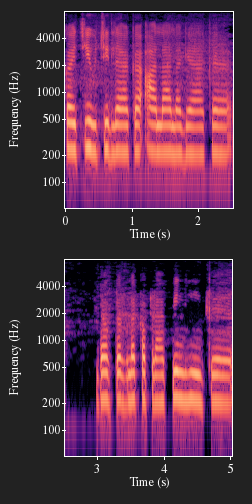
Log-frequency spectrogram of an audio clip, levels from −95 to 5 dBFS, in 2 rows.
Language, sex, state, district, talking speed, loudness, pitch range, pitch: Angika, female, Bihar, Purnia, 145 wpm, -16 LUFS, 205-220 Hz, 215 Hz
